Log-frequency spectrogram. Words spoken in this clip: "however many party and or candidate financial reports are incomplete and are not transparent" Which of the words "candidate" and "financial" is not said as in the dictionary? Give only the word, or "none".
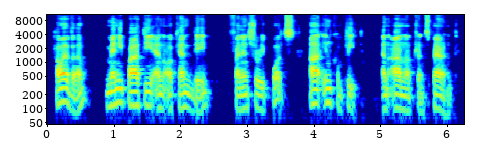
none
